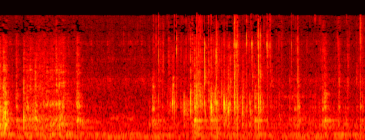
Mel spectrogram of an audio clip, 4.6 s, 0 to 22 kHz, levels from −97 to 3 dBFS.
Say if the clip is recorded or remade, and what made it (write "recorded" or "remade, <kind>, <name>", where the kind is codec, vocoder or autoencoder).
recorded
